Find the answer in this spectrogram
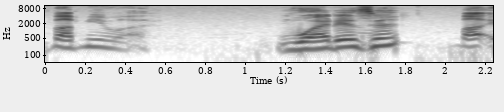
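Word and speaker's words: Pamyua: It's called Bumua. What is it? But it's like Bum-U-Wa, but it's spelled P-A-M-Y-U-A. Wow, it didn't sound like it was... You say bum, the P is silent.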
